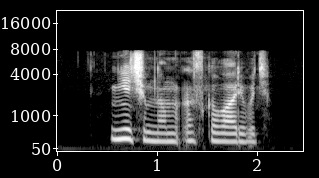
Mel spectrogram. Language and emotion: Russian, neutral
